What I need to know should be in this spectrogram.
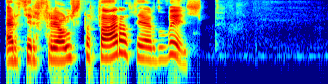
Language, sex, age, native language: Icelandic, female, 30-39, Icelandic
